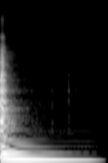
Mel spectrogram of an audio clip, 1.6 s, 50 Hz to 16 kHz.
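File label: guitar chunk mute; 90's Sample CDs; Club-50 - Foundations Roland; Funk & Mute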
